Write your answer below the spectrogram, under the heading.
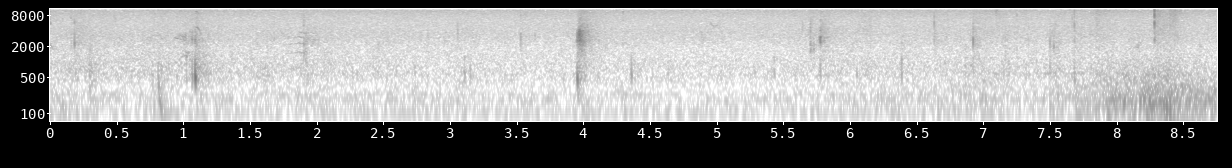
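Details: Kittens resting beside their mother purr with a steady low rumble, broken by soft clicks and rustles of movement, the rumble swelling louder and fuller in the last second.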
